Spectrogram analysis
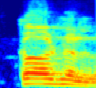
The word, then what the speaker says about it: colonel: हिंदी में लिखते हैं कर्नल, क नौ पे डालते हैं एक रेफ, कर्नल, कर्नल बोलते हैं. बट in English we call it only कर्नल. कर्नल, रॉ को हम प्रोनाउंस नहीं करते हैं. कर्नल, लिखने में कॉलोनल, बट बोलने में कर्नल.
